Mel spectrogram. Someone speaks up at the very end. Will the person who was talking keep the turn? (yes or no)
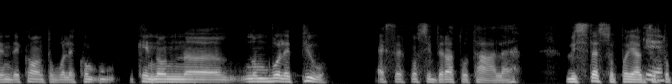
yes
